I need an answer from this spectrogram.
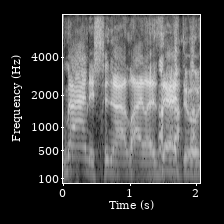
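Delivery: put-on Boston accent, loud and drawn-out. Retelling a family Seder where everyone joked around: joking Boston accent. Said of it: "doing our masshole accents".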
